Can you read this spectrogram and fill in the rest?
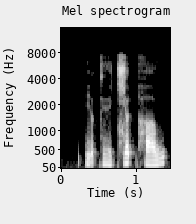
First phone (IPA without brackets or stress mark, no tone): ʔ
